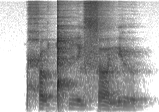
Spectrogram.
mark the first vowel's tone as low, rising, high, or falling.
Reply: low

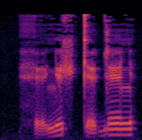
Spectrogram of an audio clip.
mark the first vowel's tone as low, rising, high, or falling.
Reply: low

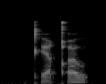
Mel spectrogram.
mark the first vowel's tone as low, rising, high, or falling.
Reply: low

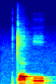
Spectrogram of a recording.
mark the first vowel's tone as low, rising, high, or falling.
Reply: low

